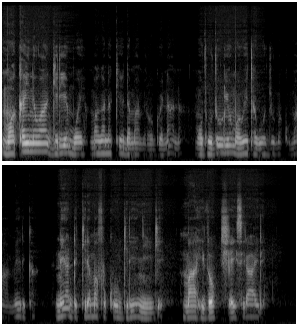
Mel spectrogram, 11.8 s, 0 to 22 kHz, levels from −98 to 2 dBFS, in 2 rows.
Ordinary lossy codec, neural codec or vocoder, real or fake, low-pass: none; none; real; none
